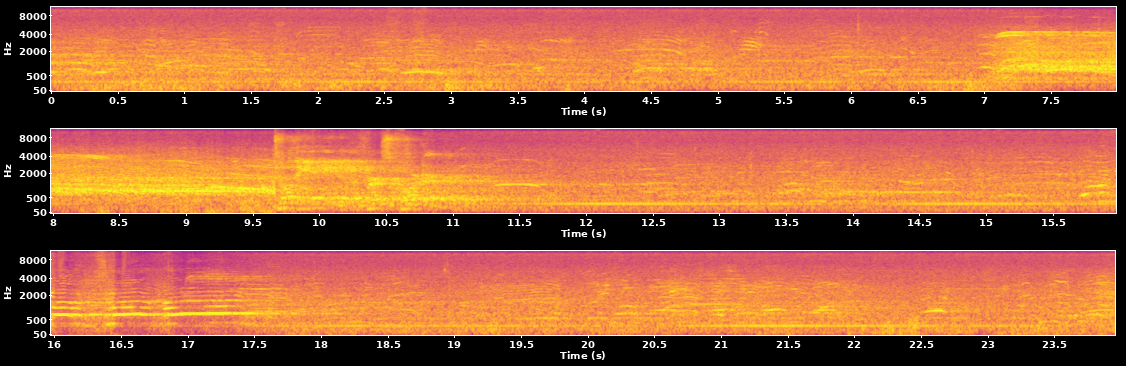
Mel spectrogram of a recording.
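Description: A crowd of spectators chatters and calls out in an open-air stadium.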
